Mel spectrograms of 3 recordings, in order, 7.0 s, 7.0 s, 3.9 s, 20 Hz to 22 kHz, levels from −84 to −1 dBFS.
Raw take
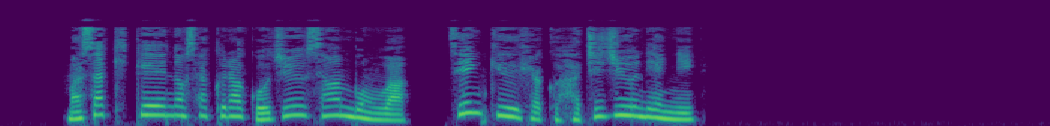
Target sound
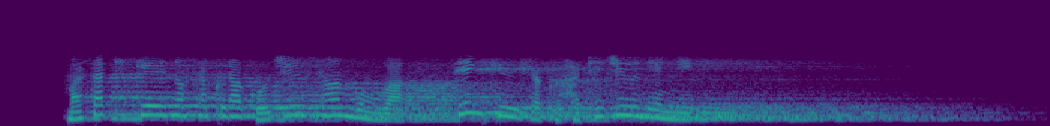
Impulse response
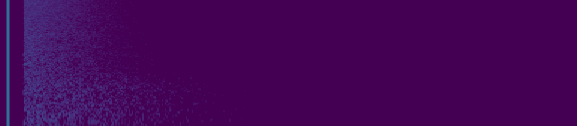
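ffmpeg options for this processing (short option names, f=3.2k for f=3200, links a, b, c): -filter_complex "[0:a]highpass=210[a];[1:a]atrim=start_sample=2205,asetrate=61740,aresample=44100[b];[a][b]afir=irnorm=-1:irlink=0,acompressor=threshold=-51dB:ratio=2,aresample=8000,aresample=44100,volume=5.5dB"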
